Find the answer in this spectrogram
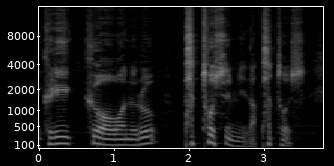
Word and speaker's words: pathos: 파토스. PATHOS죠. 그 영어로 읽으면 이제 페이소스라고 읽게 되는데, 페이소스가 바로 파토스입니다.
